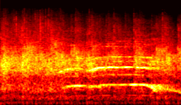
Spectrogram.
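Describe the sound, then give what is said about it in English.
A church crowd gives the Lord a hand clap of praise before sitting down, clapping steadily and continuously in a dense wash of many hands applauding at once, with a faint sustained vocal tone rising over it and then sliding down. “Give the Lord a hand clap of praise before you sit down.”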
